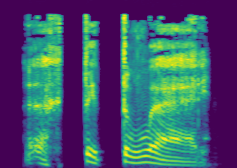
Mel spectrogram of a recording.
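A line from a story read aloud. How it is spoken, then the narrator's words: Wheezing, angry. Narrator (Russian): просипел он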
